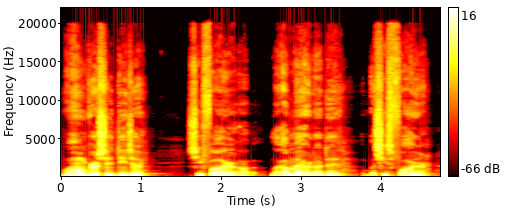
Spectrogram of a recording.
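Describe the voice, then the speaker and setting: Man, American, low voice, podcast guest, casual, slangy storytelling. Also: level tone, normal speed, dark tone. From Minnesota, United States. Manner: slangy, informal, rambling storytelling. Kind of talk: casual interview chat.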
